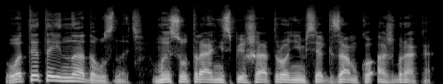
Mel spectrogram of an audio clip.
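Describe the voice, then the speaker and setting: A man's voice: lowish voice, expressive, a little fast, no room sound, clean studio sound, lightly acted. Man doing a brusque, irritable young lord. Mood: commanding. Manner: brusque, exasperated, commanding. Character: irritable young lord commanding his men.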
